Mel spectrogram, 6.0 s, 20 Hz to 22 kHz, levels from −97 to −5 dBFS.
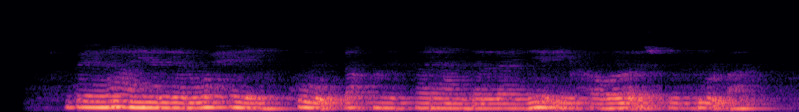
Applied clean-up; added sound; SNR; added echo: none; none; none; reverberation time 0.9 s.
